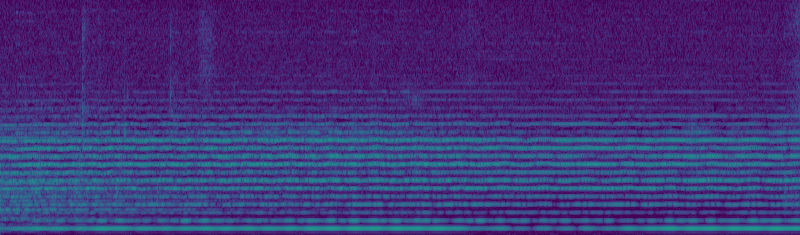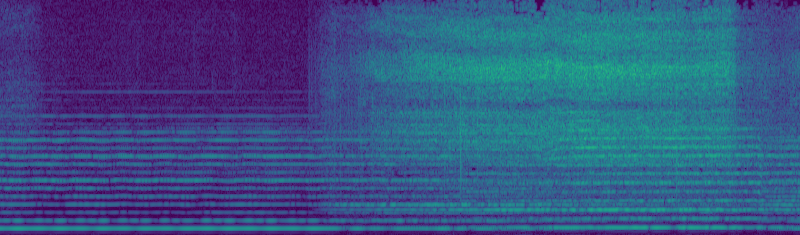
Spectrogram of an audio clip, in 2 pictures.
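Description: Instrumental band intro: a keyboard synthesizer holds one steady note with a stack of overtones. About eleven seconds in, a bright hissing layer swells in on top of it.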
